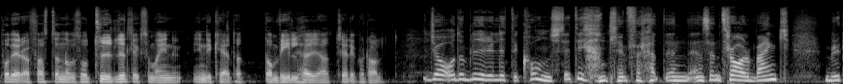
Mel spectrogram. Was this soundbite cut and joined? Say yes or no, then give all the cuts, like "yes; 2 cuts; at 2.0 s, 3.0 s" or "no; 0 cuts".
no; 0 cuts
